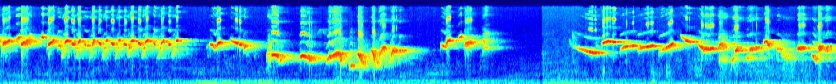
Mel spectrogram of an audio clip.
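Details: Provoked white-rumped shama in full song: fast rattling trill at the start, then rich rolling warbles and whistles sliding down in pitch, a brief silence, then more varied melodic phrases.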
